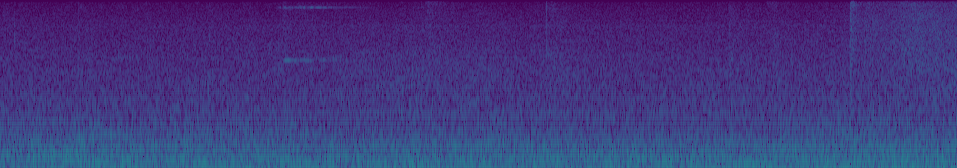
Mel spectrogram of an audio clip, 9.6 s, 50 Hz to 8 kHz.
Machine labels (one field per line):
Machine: pump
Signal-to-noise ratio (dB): -6 dB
